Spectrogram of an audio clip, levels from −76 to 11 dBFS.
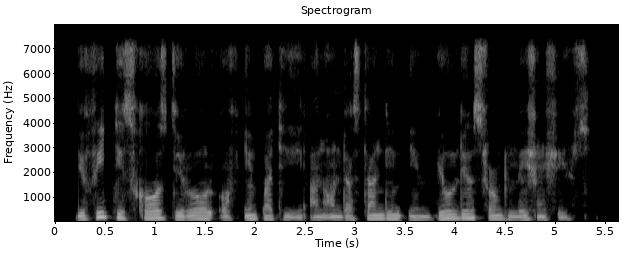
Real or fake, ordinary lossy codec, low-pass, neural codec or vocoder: fake; none; 7.2 kHz; codec, 44.1 kHz, 7.8 kbps, Pupu-Codec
